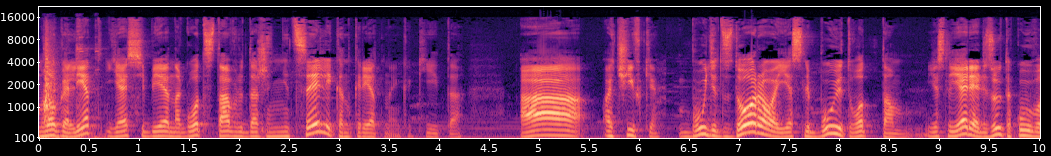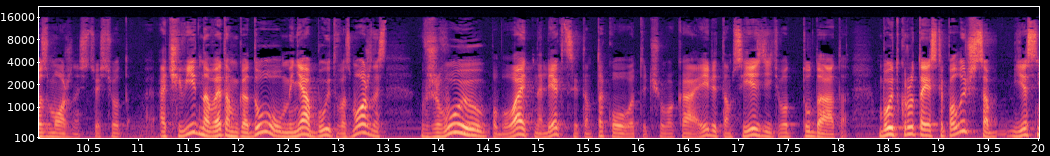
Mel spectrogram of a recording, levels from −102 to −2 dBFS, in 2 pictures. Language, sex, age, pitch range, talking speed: Russian, male, 20-39, 115-150 Hz, 160 wpm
